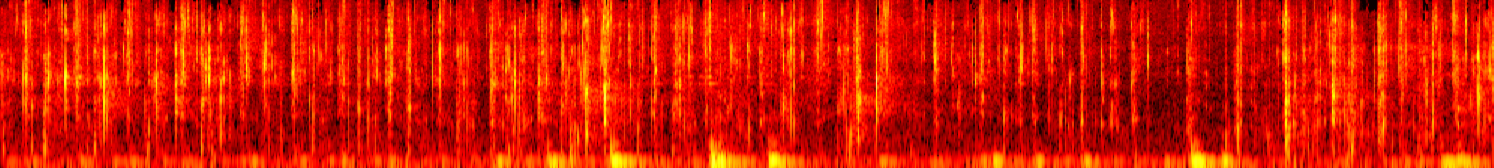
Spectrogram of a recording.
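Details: Tangza the Welsh Corgi at a bowl of wet dog food, producing moist lip-smacking and tongue clicks in quick irregular bursts, a few louder slurps near the middle, and a constant low background hum.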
